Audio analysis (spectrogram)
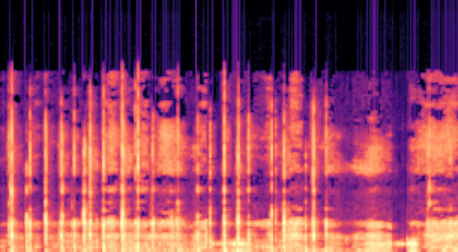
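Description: Long glossy nails scratch and tap along the hollow paper sides of an empty white paper cup with a green grass print, turned upside down over a microphone. A rapid series of sharp, dry clicks rides over a steady papery scratching hiss, with the taps stopping almost instantly.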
